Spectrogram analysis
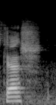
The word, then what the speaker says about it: cache: downsides of this um rhymes with catch it's cache how AB testing essentially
